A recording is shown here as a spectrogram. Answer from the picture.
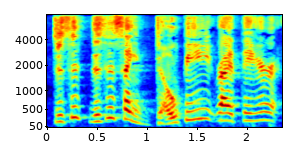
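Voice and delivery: lightly mocking retort; sarcastic jab. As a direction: needle him with it. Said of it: "it's just like".

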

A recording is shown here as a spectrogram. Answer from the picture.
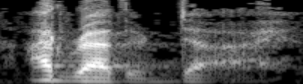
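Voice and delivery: low, soft, different ashamed voice; hushed despair. Retold or imitated. Ghost refuses the spirit, low and soft. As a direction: breathe it out in despair. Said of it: "ghost refuses".

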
